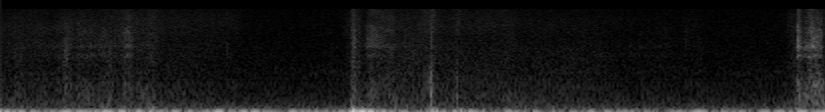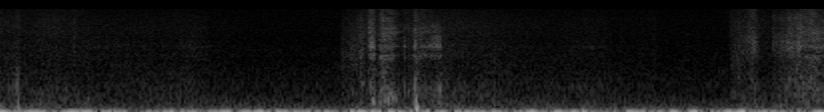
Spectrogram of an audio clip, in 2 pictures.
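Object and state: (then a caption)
Mannequin head with synthetic wig hair. Fingertips with short nails scratch and rake through the parting of a long black synthetic wig on a life-size plastic or vinyl mannequin head lying on red satin fabric. Soft, bright scratching bursts rise and fade over a steady low rumble, with quieter rustling of hair between them.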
